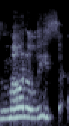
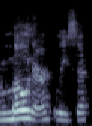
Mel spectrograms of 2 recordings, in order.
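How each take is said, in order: First: The r is dropped, New Orleans style. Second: The r at the end of Moaner is pronounced.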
